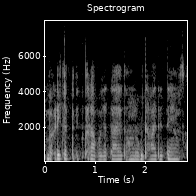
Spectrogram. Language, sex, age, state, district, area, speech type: Hindi, female, 30-45, Uttar Pradesh, Chandauli, rural, spontaneous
